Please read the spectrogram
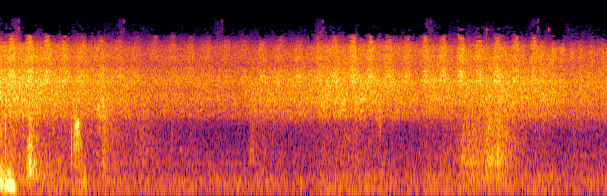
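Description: Cicadas calling in chorus: a steady, high, hissing buzz.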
